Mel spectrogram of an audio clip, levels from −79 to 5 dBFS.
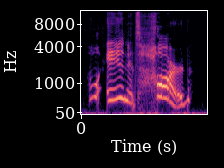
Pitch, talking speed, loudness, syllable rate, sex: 360 Hz, 150 wpm, -15 LUFS, 7.1 syllables/s, female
